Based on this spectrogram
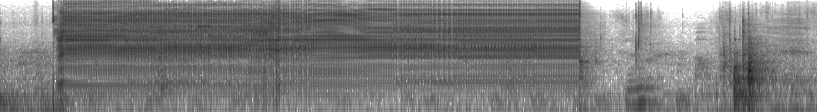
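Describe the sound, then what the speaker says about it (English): A ticker timer buzzes loudly and continuously as it marks dots on carbon paper, a bright rattling drone lasting about five seconds before cutting off, followed by brief handling noises. "I'm going to go ahead and turn on the ticker timer right now"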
